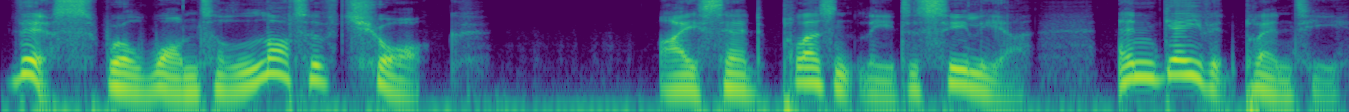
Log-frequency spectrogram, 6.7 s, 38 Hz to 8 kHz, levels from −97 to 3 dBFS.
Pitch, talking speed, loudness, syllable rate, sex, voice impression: 130 Hz, 140 wpm, -19 LUFS, 3.8 syllables/s, male, very masculine, very adult-like, very middle-aged, thick, tensed, powerful, bright, slightly soft, slightly clear, fluent, slightly cool, intellectual, refreshing, slightly sincere, calm, mature, very friendly, reassuring, unique, slightly elegant, slightly wild, slightly sweet, lively, kind, slightly intense, slightly light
